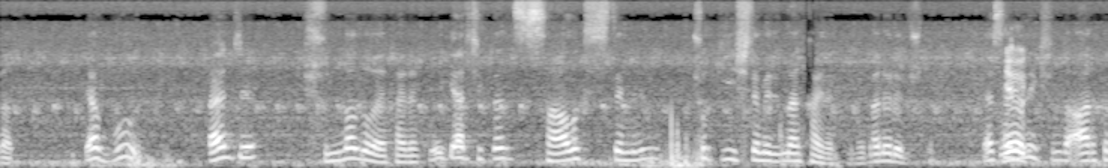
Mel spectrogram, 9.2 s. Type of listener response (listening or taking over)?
listening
